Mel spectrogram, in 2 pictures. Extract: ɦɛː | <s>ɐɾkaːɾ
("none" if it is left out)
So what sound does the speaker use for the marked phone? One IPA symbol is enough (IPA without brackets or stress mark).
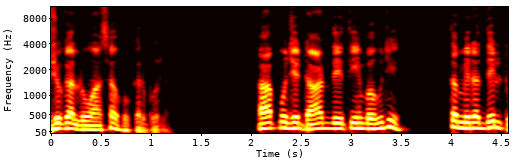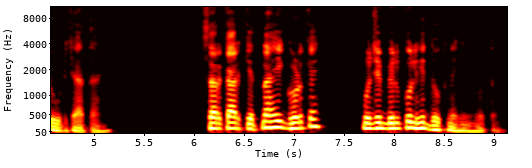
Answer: s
